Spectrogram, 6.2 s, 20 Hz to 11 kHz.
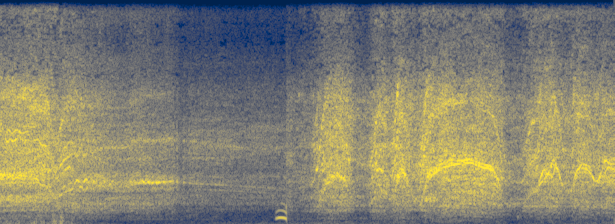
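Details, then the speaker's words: Arrma Infraction 6S BLX RC truck, nearly stock with aftermarket inner fenders, during hard bashing on a battery cycle: a short chirped beep as the shrill motor whine cuts out, the speed controller's first overheat (temperature) warning. "Oh, and that was our first temperature warning. Was it temperature or battery? I think this thing would be beeping at me. Yeah, that was our first temperature warning, so let's give it a quick minute, and then we'll finish off this battery cycle."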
